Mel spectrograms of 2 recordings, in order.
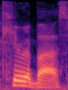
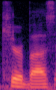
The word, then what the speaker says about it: Kiribati: point out what this is we call it Kiera bas but it's spelled ki r ib 80 i ya care about Kiribati it looks like you're about it but it's pronounced kir bus it's an island nation in the Central Pacific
